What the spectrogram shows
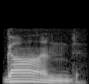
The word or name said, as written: Gond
